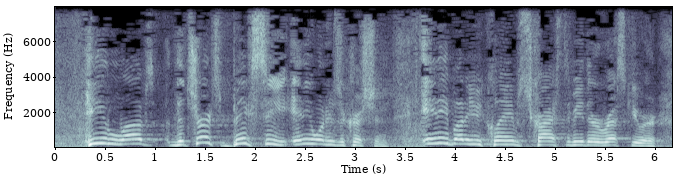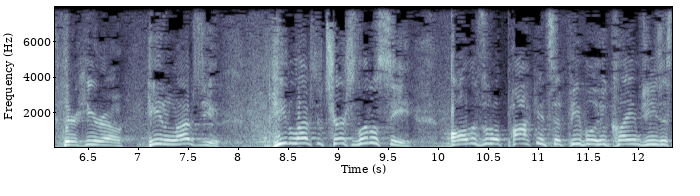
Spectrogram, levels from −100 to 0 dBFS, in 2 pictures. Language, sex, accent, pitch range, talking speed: English, male, American, 170-230 Hz, 185 wpm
